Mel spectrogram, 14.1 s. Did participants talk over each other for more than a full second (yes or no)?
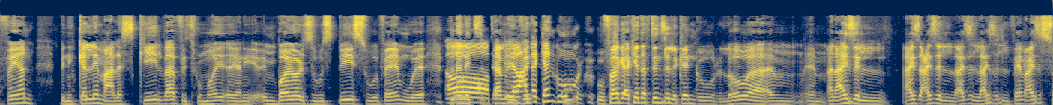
yes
